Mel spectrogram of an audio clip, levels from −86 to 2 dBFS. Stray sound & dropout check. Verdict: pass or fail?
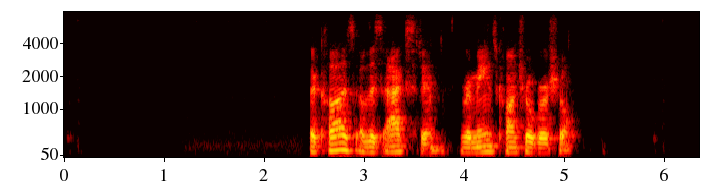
pass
